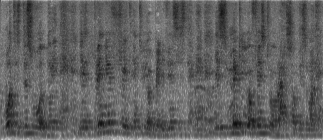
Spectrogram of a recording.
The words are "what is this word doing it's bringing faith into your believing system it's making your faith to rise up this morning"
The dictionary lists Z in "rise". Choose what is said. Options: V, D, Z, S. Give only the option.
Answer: S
